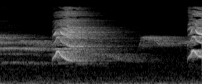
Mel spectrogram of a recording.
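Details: Caged black-throated laughingthrush singing to provoke rivals with a female present; sharp bright notes break in abruptly, followed by a lower sustained tone and another sudden loud burst.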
